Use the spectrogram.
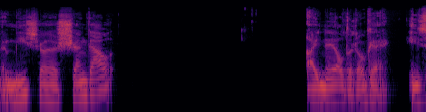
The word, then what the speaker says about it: Misha Shengaout: I believe I'll get the name wrong. Misha Shengaout.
